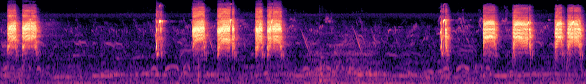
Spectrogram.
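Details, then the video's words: Partridge repeats loud, scratchy notes in groups of two to four, spaced by short pauses, against a backdrop of faint chirps from other birds. "muskie teetar ki awaaz ki video"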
